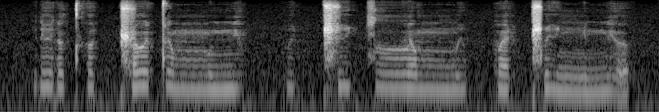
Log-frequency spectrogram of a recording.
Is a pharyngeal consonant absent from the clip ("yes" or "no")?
yes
